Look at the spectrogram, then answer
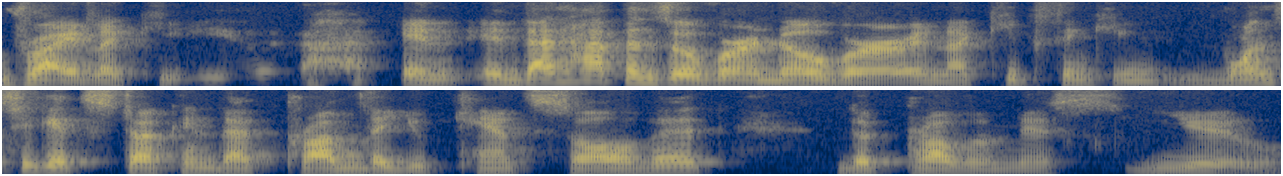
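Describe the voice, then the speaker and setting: With a non-native accent, a man speaks at medium pitch and a moderate pace, with ordinary pitch variation, in a very clean recording with a silent background. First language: not English. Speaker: artist. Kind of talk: public conversation.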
